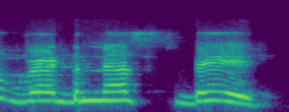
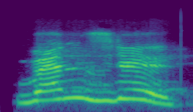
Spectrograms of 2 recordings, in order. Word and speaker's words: Wednesday: वेंसडे. Excuse me ma'am. हाँ जी. Ma'am can I pronounce वेडनेसडे? यस यू can. Ma'am वेडनेसडे. नहीं बेटा, इट्स नॉट वेडनेसडे, इट्स वेंसडे.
